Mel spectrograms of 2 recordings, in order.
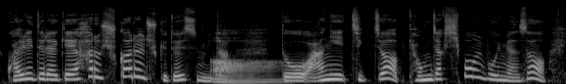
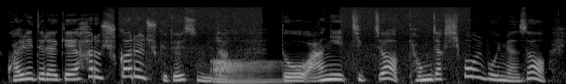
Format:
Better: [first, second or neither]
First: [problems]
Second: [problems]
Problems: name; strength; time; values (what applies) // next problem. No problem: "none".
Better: first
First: none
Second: hiss; noticeable; from 1 to 2.5 s and from 3.5 to 4.5 s; 15 dB below the speech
